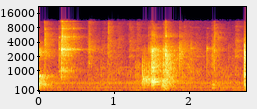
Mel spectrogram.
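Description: A metal spoon scrapes and clinks against a cooking pot while sea salt is stirred into food, giving a series of short, close, bright clicks and knocks in an irregular rhythm with no talking.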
